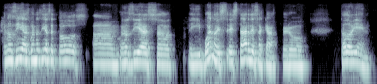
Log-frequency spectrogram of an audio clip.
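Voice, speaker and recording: A man with a Mexican accent speaks in a fairly high voice. He answers as an academic guest in an interview, conversational in style. He often hesitates as he searches for words. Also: unhurried. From Oaxaca, Mexico. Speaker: guest, university professor and researcher.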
